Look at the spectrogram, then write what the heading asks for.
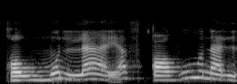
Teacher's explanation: kalau misalkan kita mau wasal daripada la yafqahuna ini mau diwasol dia enggak dibaca lagi hamzahnya maka bacanya lafqahun gitu. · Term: Hamzah wasal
